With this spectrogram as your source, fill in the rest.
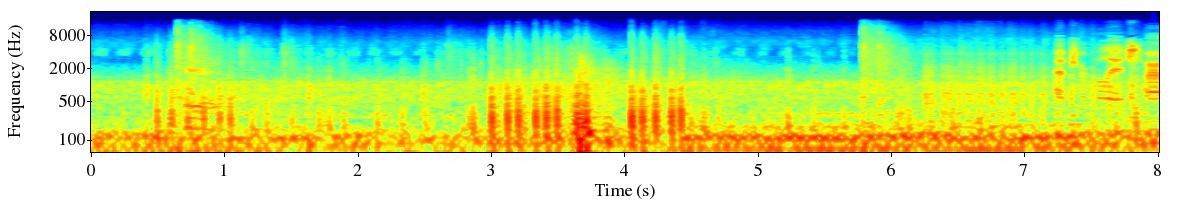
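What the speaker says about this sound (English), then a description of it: "That AAA is firing at the vehicle" An anti-aircraft gun in a military video game fires at a vehicle. Rapid bursts of shots crackle through constant rumbling battle noise, and voices are heard.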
